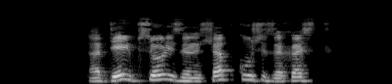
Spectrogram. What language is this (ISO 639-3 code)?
kbd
